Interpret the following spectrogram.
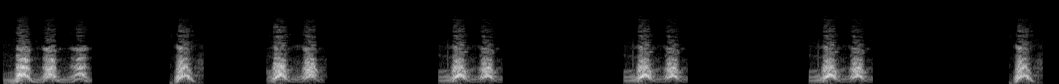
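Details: Loud, deep dog barks in quick bursts of two or three, each burst separated by about a second of silence, repeating steadily with a single bark near the end.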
